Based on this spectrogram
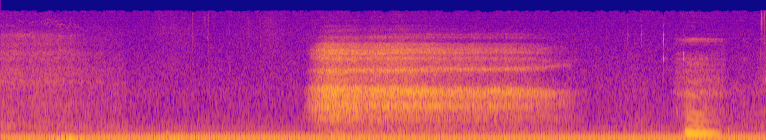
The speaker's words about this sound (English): So close our eyes, please, and let's take some nice deep breaths here.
